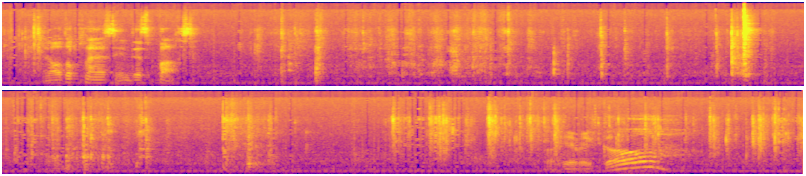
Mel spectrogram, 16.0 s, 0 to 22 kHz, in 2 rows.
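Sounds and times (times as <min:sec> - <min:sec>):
plastic bags rustling: 0:00.0 - 0:11.2, 0:11.8 - 0:16.0
plastic bricks clicking: 0:11.9 - 0:16.0.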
